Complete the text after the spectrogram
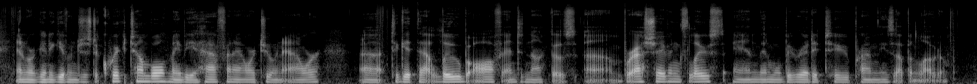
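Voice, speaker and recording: Heard on a very clean recording with a silent background, a man delivers flat, monotone speech at a medium pitch and a fairly quick pace with hardly any pauses. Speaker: reloading hobbyist video host. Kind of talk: tutorial. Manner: casual with frequent fillers.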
